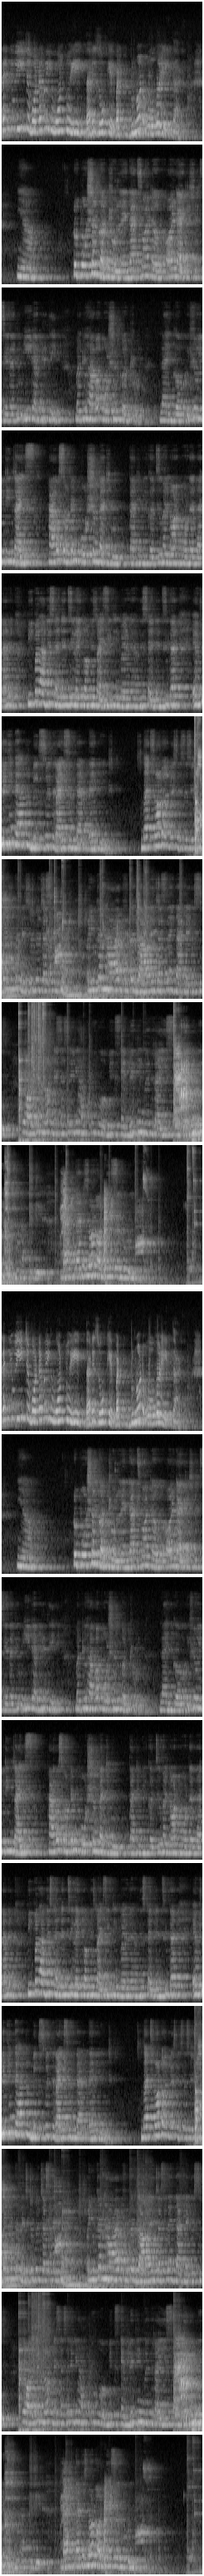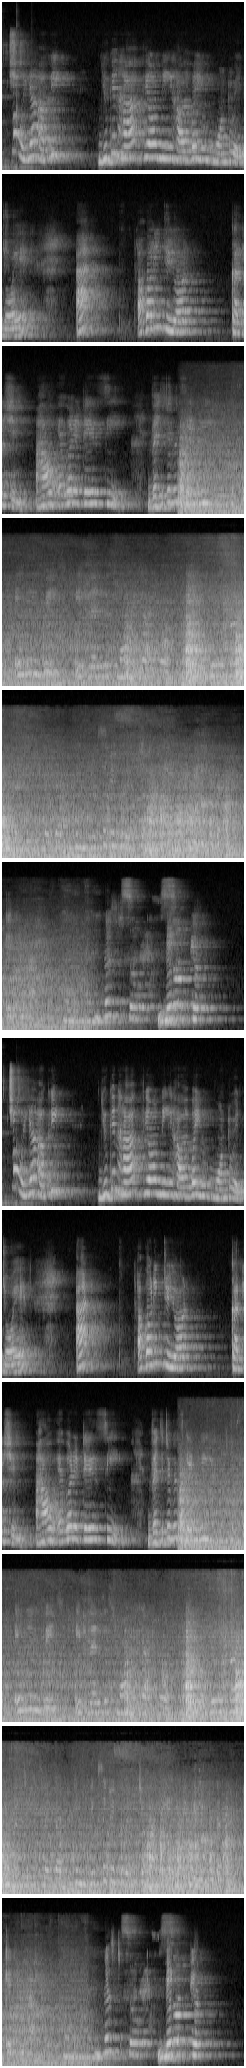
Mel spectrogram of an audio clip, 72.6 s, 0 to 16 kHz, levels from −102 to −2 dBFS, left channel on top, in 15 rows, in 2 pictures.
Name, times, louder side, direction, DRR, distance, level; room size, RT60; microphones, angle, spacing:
voice 1, 0.0-4.3 4.6-4.8 43.7-44.7 45.5-49.6 49.9-50.2 51.1-52.1 53.0-59.3 59.6-67.4 67.8-68.6 69.6-70.0 70.9-71.2 71.5-71.7, right 2 dB, 90° right, 4 dB, 3.4 m, -34 dB
voice 2, 5.2-5.8 6.6-11.0 11.5-13.1 13.5-15.2 15.6-26.8 27.6-34.0 34.4-42.0 69.0-69.8 70.3-70.6 71.2-71.4, equal, 5° right, -2 dB, 4.0 m, -37 dB
sound 1, 28.8-32.7 33.3-33.5 34.3-34.9 35.4-36.0 36.8-37.3 38.0-39.1 39.4-39.5 39.8-41.3 41.6-42.6 43.2-43.9 44.1-44.2, left 3 dB, 90° left, 3.7 m, -39 dB
sound 2, 56.7-69.5, right 1 dB, 55° right, 4.8 m, -30 dB
26.0 x 24.0 x 9.1 m, 1.3 s
head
